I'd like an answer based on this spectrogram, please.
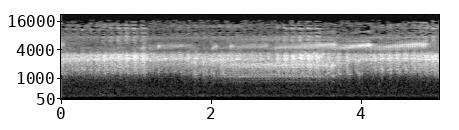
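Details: Australian dam frog chorus captured from a shack: many overlapping frogs producing steady buzzy, pulsing croaks, while high rising whistles sound several times in succession over the din.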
